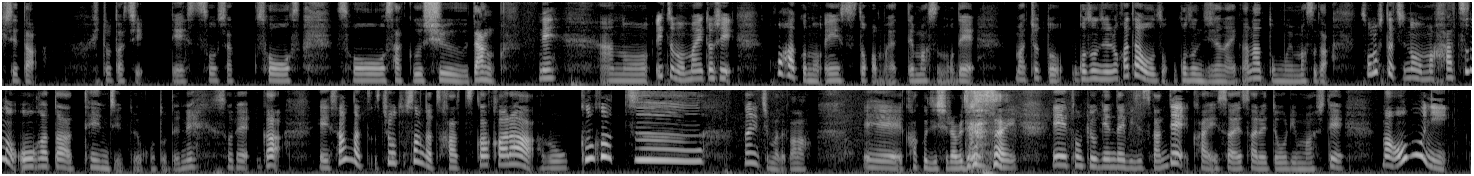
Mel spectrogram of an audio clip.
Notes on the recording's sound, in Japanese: 仕事帰りの帰宅前…車の中から脳みそダダ漏れでお喋りしております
